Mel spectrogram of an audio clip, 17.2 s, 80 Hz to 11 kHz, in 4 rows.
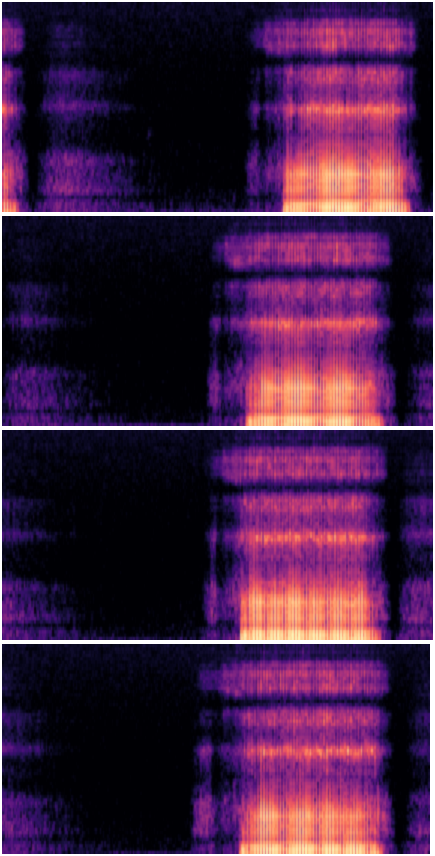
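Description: Steady, loud snores every four seconds or so, about 14 a minute, with quiet breathing between; regular snoring in sleep.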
